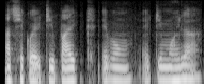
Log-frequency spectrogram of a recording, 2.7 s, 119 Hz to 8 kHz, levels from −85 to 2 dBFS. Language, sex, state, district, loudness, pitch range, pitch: Bengali, male, West Bengal, Alipurduar, -16 LUFS, 135-145 Hz, 140 Hz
